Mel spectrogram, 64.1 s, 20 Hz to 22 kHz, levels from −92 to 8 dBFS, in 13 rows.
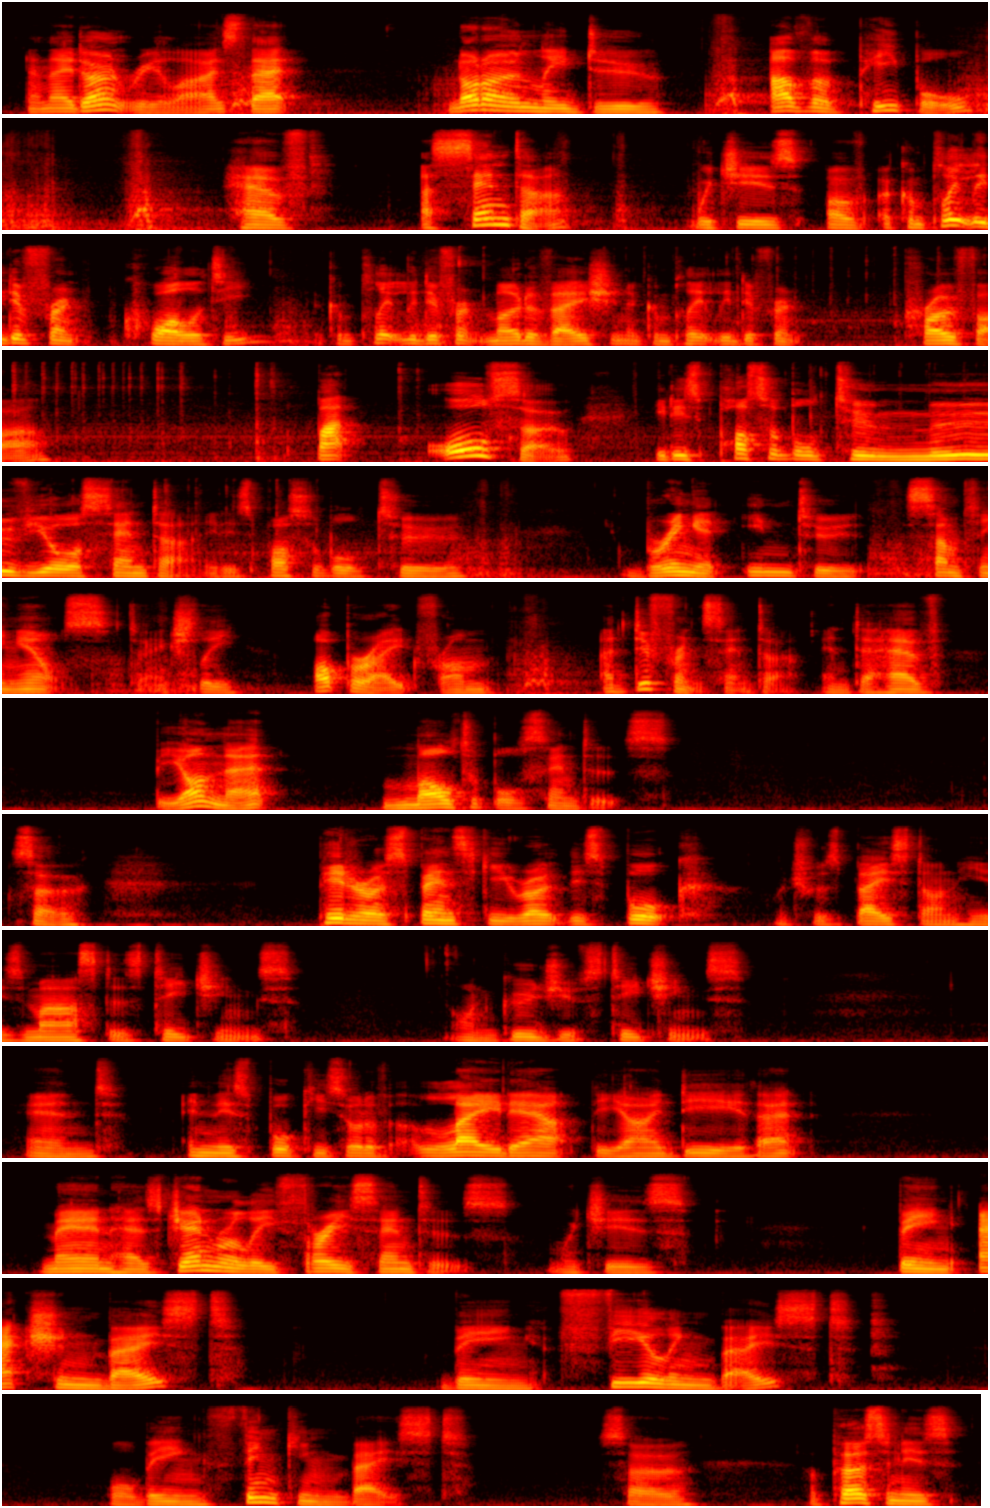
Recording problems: household noises; faint; until 28 s; 20 dB below the speech

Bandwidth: 14 kHz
